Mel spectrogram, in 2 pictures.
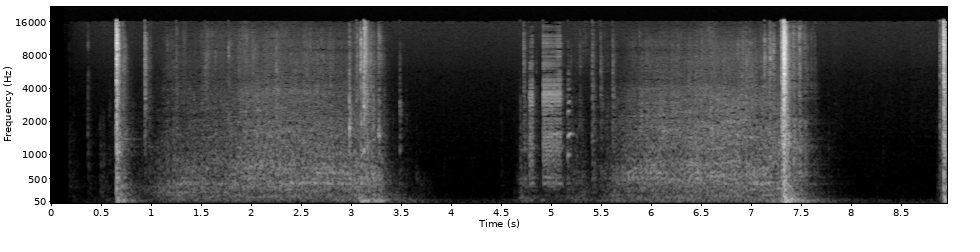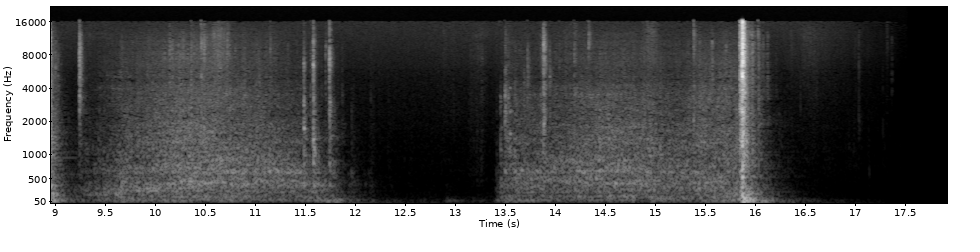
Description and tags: Auton liukuva sivuovi auki ja kiinni. Lähiääni. Ulko. (Toyota Hiace, vm 1990).
Paikka/Place: Suomi / Finland / Vihti, Koisjärvi
Aika/Date: 15.09.1991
